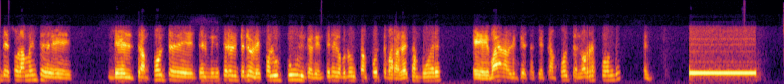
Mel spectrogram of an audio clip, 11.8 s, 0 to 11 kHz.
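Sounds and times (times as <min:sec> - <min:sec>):
speech: 0:00.0 - 0:11.0
telephone line tone after a dropped call: 0:10.4 - 0:11.4.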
